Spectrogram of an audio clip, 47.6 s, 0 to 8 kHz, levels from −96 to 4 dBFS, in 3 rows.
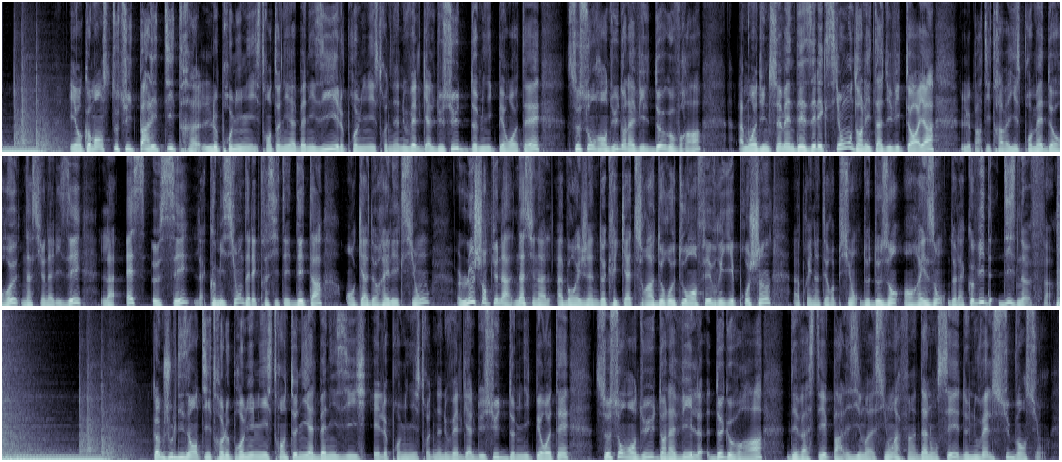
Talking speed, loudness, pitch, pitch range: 155 wpm, -24 LUFS, 130 Hz, 115-155 Hz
